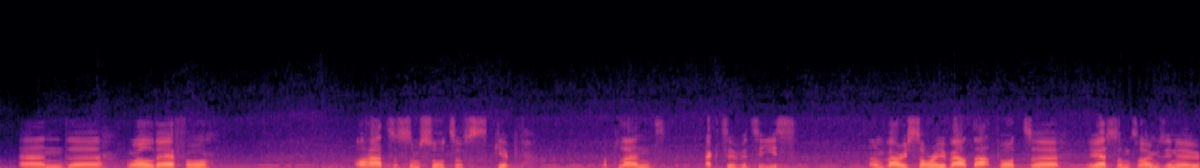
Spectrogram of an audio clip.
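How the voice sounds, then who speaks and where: The speech moves at a fairly slow pace with lively intonation and long, frequent pauses. Music plays in the background. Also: man, medium pitch for a man. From Germany. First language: German. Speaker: sim racing streamer. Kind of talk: live stream commentary. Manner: hesitant, many fillers.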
